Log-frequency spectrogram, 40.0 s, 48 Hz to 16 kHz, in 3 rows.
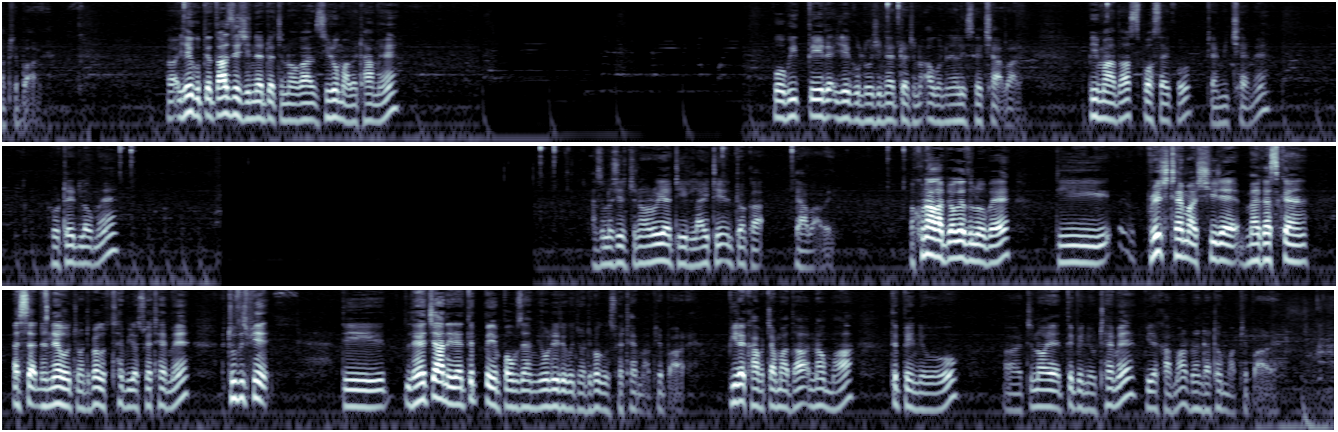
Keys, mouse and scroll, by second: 6.0 g, 7.3-8.5 drag, 8.5 middle click, 9.2-11.2 right drag, 11.2-14.8 middle drag, 12.8-16.4 drag, 12.8-14.8 right drag, 13.5 KP_7, 13.5 r, 15.0 g, 16.4 right click, 16.4 KP_0, 17.0-20.2 shift+drag, 17.0 shift+space, 17.7 shift+space, 18.1 shift+Left, 18.5-28.2 middle drag, 18.5-20.2 right drag, 20.9 click, 20.9 right click, 36.8-40.0 middle drag.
